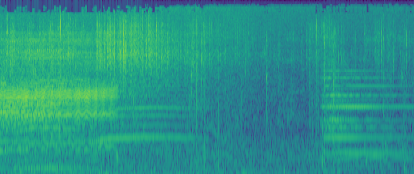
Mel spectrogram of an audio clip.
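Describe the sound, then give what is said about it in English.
A sheep bleats loudly with a wavering, drawn-out cry in the mountains, among jagged peaks, then things quiet down before clear ringing tones of a distant bell, chiming five past noon, rise near the end. No one speaks. “hustled to close the distance the cries of sheep guiding her way around jagged spur corners.”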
